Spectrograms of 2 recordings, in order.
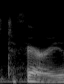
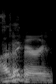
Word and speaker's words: Teferi: I think it's Teferi, isn't it? – What? – Yeah. I think it's Teferi as well.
